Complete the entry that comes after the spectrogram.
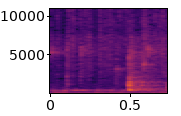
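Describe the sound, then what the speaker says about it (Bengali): Paneer frying in hot oil in a pan for a home-cooked Bengali meal, a steady close sizzle with brief sharper bursts of crackle near the end. "এখন পনিরটা ভাজা করুন"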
